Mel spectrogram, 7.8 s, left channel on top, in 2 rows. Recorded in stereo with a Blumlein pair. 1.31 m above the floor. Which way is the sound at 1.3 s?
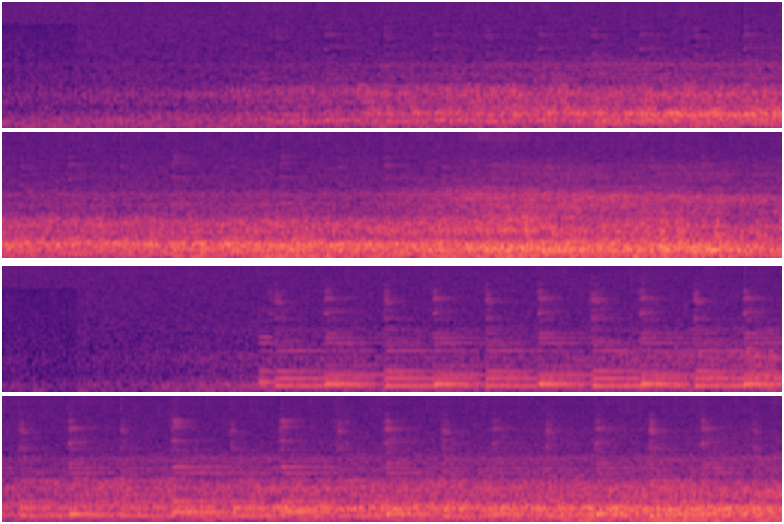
25° right.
